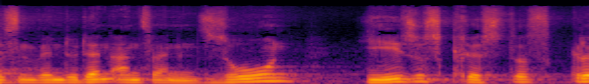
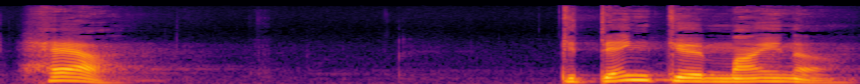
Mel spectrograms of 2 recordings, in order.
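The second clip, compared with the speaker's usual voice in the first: loud, slow scripture plea; emphatic reading; 3 semitones higher, 6 dB louder, much slower than usual. Shown as a demonstration. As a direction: proclaim the verse slowly. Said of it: "Luther übersetzt".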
